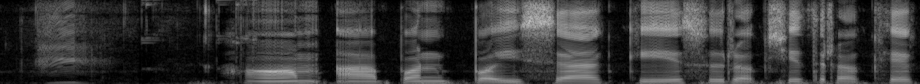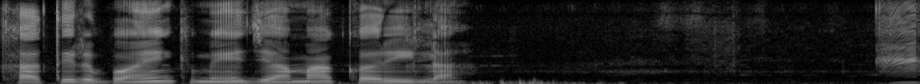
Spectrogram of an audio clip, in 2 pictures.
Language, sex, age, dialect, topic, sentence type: Bhojpuri, female, <18, Western, banking, statement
